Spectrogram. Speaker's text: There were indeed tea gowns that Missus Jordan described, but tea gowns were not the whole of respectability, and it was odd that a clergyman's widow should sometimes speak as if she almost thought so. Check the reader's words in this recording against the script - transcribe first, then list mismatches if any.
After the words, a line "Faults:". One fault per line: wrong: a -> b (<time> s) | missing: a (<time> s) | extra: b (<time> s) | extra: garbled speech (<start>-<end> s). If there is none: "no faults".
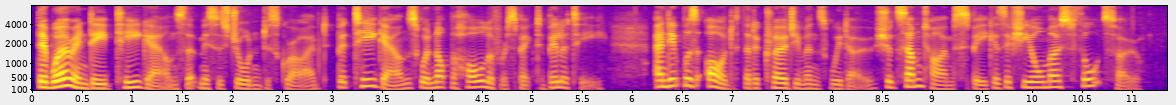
There were indeed tea gowns that Missus Jordan described, but tea gowns were not the whole of respectability, and it was odd that a clergyman's widow should sometimes speak as if she almost thought so.
Faults:
no faults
